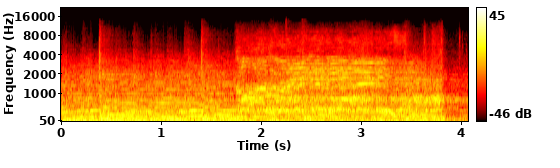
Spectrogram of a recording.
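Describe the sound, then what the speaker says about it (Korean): Soldiers in a war film about a special forces unit raise a massed battle cry that swells in from a distance, a crowd roar rising over ongoing loud gunfire and combat noise. "어디선가 들려오는 함성 소리"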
